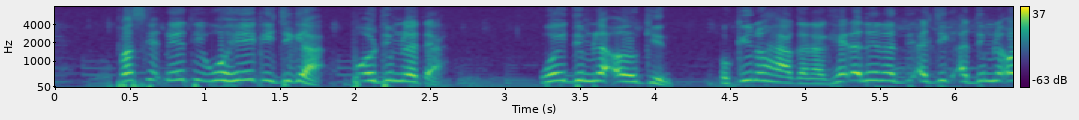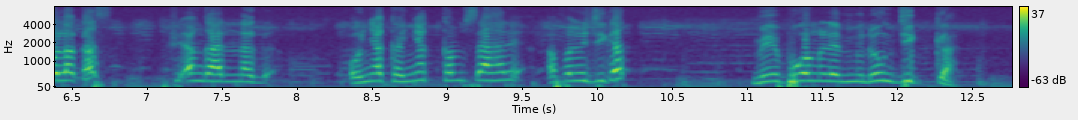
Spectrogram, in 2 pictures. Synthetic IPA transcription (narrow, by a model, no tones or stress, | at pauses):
paskɛɗɔtiwɔhekɛd͡ʒiɡa̰bɔodimlata̰ | wojdimlaʔak̬in | okinɔhaɡanaɡhɛɗanɛnad͡ʒiɡadimlaɔlakːasfiaŋɡadnaɡ | ɔɲakːaɲakːamsaɾɛafaɲɔd͡ʒiɡat̚ | mɛbuɡaŋlɛmːiɗɔnd͡ʒikːa̰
